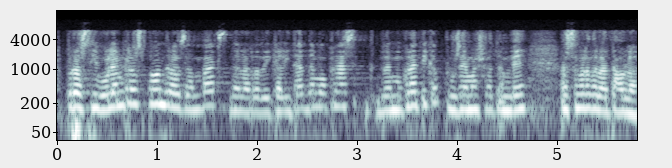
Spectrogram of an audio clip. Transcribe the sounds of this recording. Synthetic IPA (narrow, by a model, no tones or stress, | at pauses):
pɾɔsiβulɛmrəspɔnd̪ɾəːlˠzəmbad͡zðələrəðikəlit̪at̪̚d̪əmukɾat̪ikəpuzɛməʃɔt̪əmbeəsoβɾəðələt̪awlə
